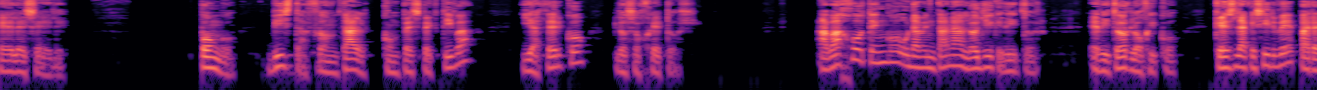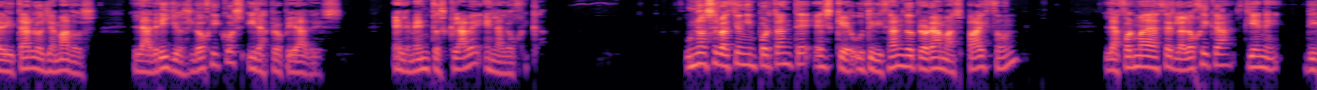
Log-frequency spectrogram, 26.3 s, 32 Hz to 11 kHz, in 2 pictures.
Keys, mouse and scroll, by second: 3.5 KP_1, 5.0 KP_5, 6.0-7.4 middle drag, 8.4-10.2 middle drag, 10.4 middle click, 11.4-18.8 middle drag.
